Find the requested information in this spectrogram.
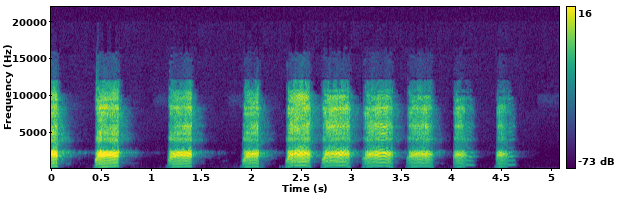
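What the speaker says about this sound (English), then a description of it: "it's a single reed duck call. You just put the air in it." A single reed duck call is blown in a quick series of about ten loud, close, raspy quacks, the notes descending in a rhythmic cadence with no other sound between them.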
